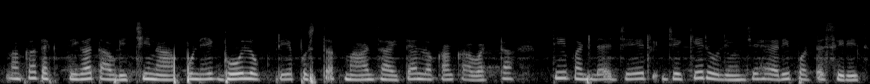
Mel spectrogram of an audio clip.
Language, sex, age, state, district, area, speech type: Goan Konkani, female, 18-30, Goa, Salcete, rural, spontaneous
